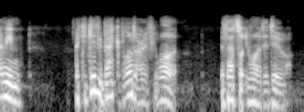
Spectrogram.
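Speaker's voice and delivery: soft, grinning creature voice. Storyteller voicing a grinning creature to the players: voicing the grinning creature. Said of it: "He's like".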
